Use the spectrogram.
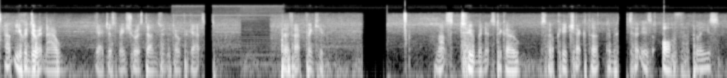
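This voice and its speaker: A man's voice: on the low side, steady tone, fairly quick, vocal fry. A man working as a race engineer, giving clipped, procedural instructions over team radio and repeating key calls. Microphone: radio headset. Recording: noisy motor racing team radio. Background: loud engine and track noise.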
